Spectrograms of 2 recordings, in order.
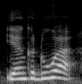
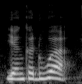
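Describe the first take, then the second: No difference in how they are said.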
